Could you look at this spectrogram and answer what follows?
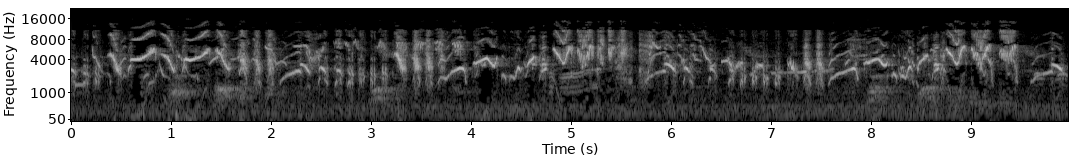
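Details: Old Oriental magpie-robin from the wild singing at dawn: dense, energetic stream of rising and falling whistles, quick trills and scratchy notes, sustained for ten seconds.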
